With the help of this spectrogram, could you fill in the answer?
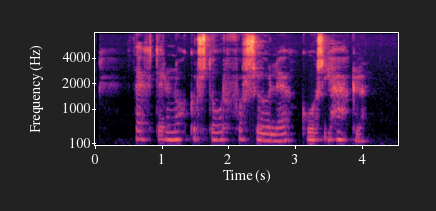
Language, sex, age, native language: Icelandic, female, 20-29, Icelandic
